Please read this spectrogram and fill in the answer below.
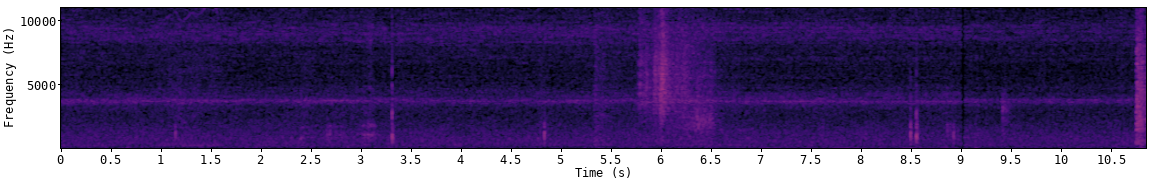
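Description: Quiet steady hiss of room tone with a few faint clicks, and a brief rustle about six seconds in.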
